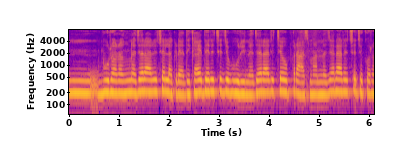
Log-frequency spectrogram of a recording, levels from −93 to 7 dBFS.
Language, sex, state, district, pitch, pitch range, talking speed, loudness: Rajasthani, female, Rajasthan, Churu, 205 Hz, 195-215 Hz, 265 wpm, -14 LUFS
